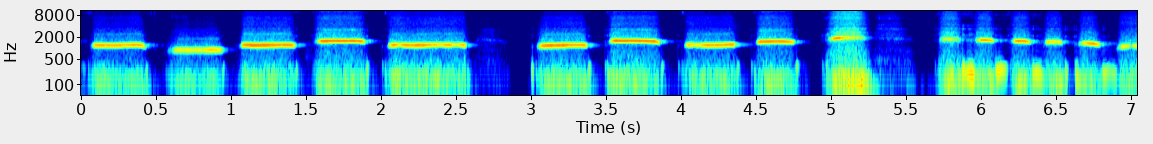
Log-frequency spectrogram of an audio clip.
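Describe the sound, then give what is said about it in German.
Someone whistles a melody in short, clear notes, with brief pauses between phrases and a quick run of descending notes at the end. “Ja, war, war ganz stark gepfiffen, auf jeden Fall.”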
